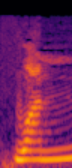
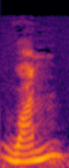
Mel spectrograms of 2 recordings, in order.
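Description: First: The syllable is said in the departing tone. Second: The syllable is said in the rising tone. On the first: "温呢就是去声" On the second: "温就是上声"

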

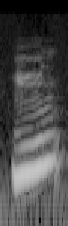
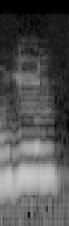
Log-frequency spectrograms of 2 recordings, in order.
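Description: First: The word is said in the rising tone. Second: The word is said in the departing tone. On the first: It is an adjective meaning far. "一个是上声" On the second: It is a verb meaning to keep away from. "一个是去声"

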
